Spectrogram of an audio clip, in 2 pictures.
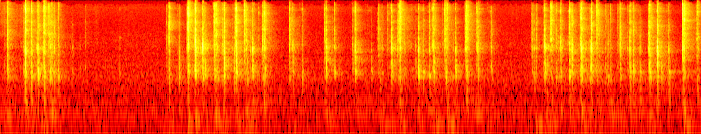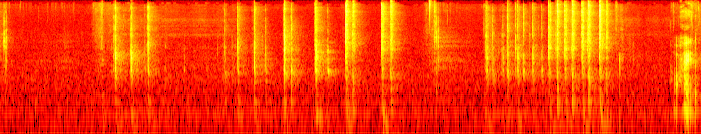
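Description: Computer keyboard being typed on: quick runs of keystrokes in bursts, with short pauses of about a second between them.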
